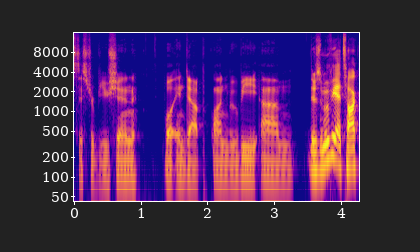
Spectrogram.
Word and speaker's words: Mubi: Yeah, Mubi it's like good Tubi.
